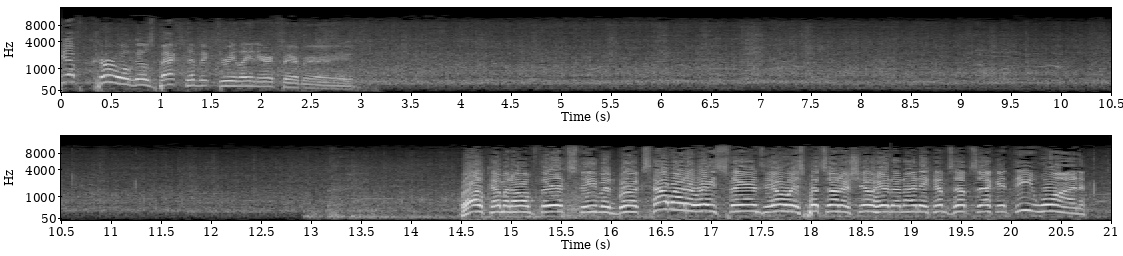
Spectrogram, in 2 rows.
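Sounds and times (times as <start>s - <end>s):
distant race car engine: 12.6s - 21.0s.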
